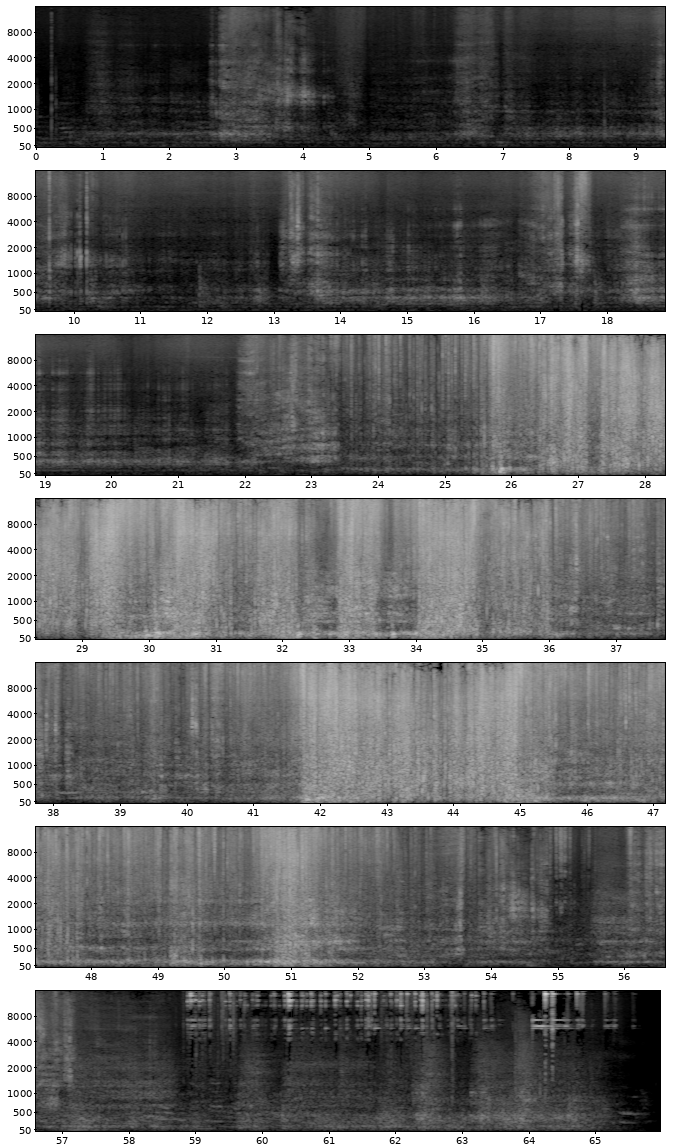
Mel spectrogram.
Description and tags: nathalie&esther
This is a result of a workshop we did in which we asked students to provide a self-made soundtrack to a picture of an "objet trouvé".
bruitage, field-recording, workshop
